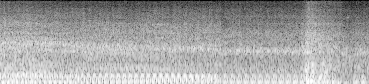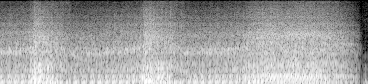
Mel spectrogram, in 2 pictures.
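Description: A new Harley-Davidson Sportster engine idles close by with a steady, loud, lumpy rumble and a few brief blips of throttle, with no one talking.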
